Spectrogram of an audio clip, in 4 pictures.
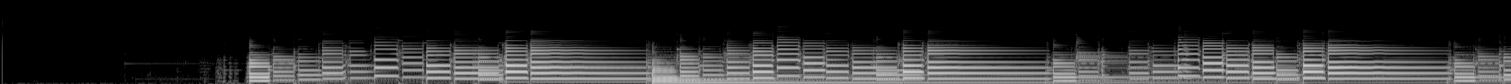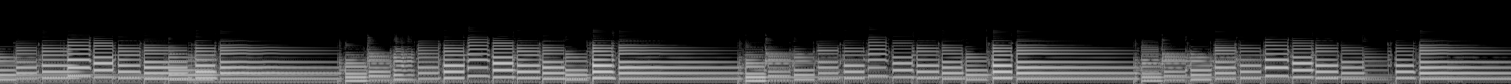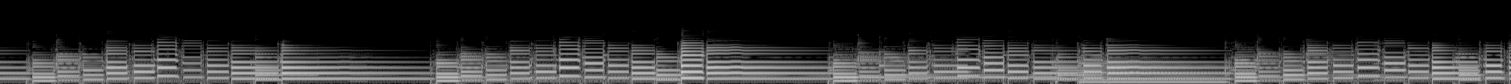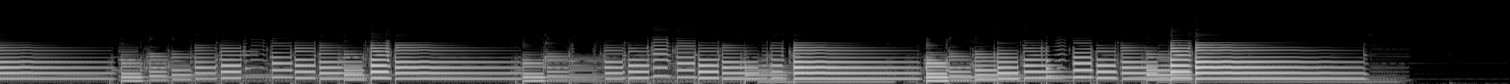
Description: ちなみにこれはテンポ100で録音いたしました☆
U_practice_01.mp3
